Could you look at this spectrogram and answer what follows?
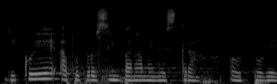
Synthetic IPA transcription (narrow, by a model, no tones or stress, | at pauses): ɟɛkujɪʔapopɾosiːmpanamɪnɪst̪ɾaʔoot̪̚povjɛ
